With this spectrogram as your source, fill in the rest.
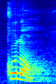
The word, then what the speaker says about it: column: For instance, column dam. If you not say column is not pronounced N. N is silent.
